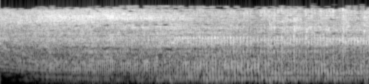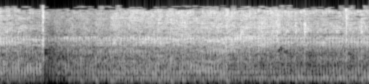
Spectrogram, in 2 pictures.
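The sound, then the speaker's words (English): A chainsaw running while cutting logs gives off a steady, loud, buzzing whine that continues without a break, apart from a brief dip midway. “Yeah, that's the sound of a chainsaw. Here, let's crank this thing up. Let's cut some logs with this thing.”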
